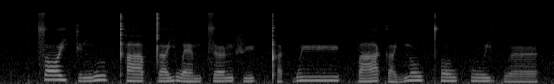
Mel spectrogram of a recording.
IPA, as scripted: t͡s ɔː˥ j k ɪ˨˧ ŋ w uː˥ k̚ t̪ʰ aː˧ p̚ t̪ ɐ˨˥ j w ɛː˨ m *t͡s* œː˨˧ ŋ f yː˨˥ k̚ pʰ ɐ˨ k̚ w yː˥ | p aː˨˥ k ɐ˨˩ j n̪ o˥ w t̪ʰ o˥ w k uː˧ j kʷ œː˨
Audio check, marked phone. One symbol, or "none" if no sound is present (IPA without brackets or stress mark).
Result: t͡s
